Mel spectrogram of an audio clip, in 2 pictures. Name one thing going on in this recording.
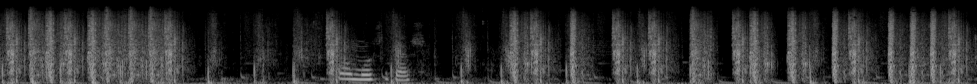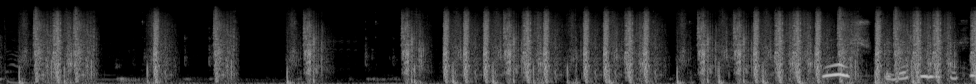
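A pickaxe rapidly chips at dirt with quick crunching knocks.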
